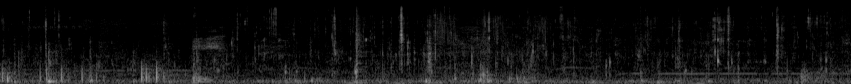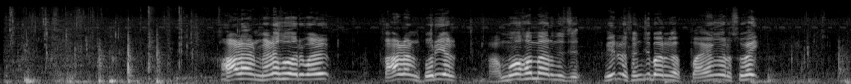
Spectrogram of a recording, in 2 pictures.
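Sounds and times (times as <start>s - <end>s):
crunching and chewing fried food: 0.0s - 10.8s, 13.1s - 13.5s, 15.8s - 17.0s.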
